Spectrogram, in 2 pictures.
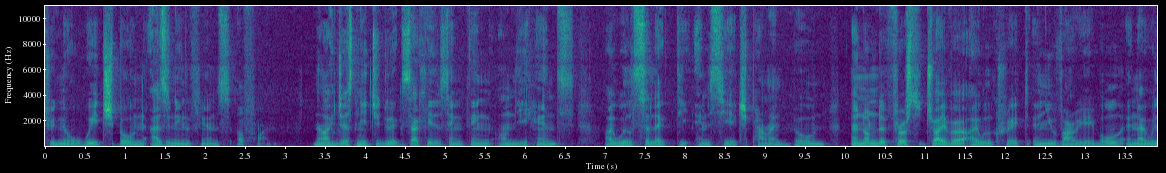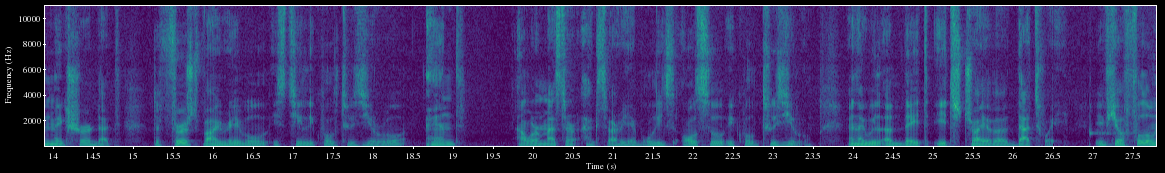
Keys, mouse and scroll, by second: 3.4 right click, 3.8 click, 4.7 right click, 9.2 =, 10.3 right click, 10.6 right click, 10.8 right click, 11.1 right click, 11.4 right click, 11.8 right click, 12.9 right click, 13.8 Left, 14.4 right click, 15.7 right click, 17.0 right click, 17.4 right click, 20.0 middle click, 20.1 shift+middle click, 20.4 middle click, 20.4 scroll up 2, 20.9 right click, 21.4 click, 21.5 right click, 22.0 right click, 23.9 click, 26.0 right click, 26.2 right click, 26.7 right click, 27.0 right click, 27.3 right click, 27.6 right click.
